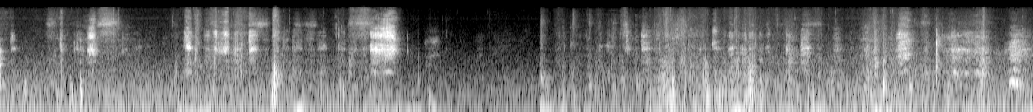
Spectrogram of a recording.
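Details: A nipping puppy playing with a mothering Shiba Inu indoors; rapid panting and soft scuffling throughout, with one sharp high yelp midway and brief quiet spells between bursts of rough play.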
